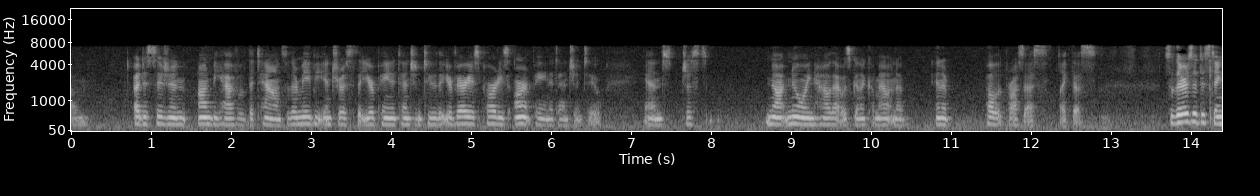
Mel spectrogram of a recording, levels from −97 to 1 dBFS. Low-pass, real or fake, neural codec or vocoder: 7.2 kHz; real; none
